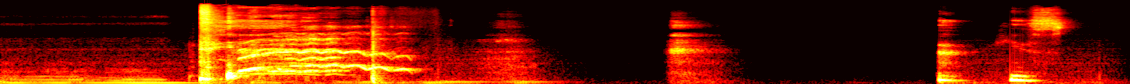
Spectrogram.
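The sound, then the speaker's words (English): A pet snores loudly while lying on a person's lap: one long, rumbling, groaning snore, then quieter pauses broken by a few short, breathy snorts. “This is the loudest he's ever snoring.”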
